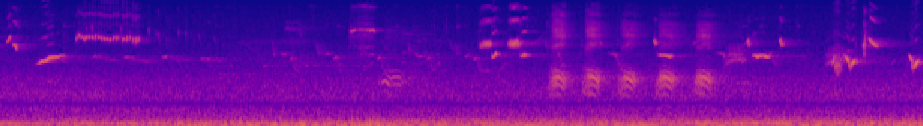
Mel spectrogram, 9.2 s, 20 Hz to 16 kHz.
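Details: Northern mockingbird at Tattnall Square Park on 11 May 2015, singing a varied string of whistles, harsh chatters and buzzy notes, phrases shifting every second or so, over a steady low rumble of traffic.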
